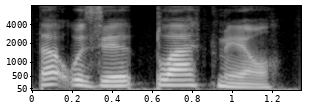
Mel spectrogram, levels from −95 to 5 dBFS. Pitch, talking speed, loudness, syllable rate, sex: 160 Hz, 135 wpm, -17 LUFS, 4.1 syllables/s, male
